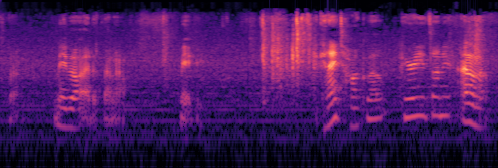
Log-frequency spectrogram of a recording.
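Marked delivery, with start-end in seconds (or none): 0.1-2.0 muttered half to herself; under her breath, unsure; whispered aside. Real, not acted. Aside about editing it out.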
